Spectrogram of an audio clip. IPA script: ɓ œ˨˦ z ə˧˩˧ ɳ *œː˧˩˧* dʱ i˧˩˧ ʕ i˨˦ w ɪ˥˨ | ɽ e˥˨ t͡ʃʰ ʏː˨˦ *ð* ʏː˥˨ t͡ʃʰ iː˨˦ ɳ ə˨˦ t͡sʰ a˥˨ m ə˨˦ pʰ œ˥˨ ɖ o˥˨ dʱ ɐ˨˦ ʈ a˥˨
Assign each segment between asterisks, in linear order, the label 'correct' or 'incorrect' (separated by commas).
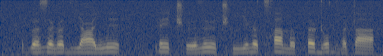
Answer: incorrect, correct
